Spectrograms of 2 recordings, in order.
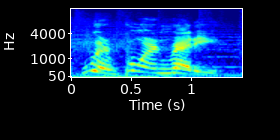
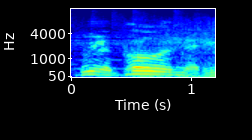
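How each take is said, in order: First: It is said with bold, heroic energy. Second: It is said in a flat, low-energy way. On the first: The speaker calls it right. "Protagonist energy" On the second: The speaker calls it wrong. "That doesn't sound like what I think Jake should sound like"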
